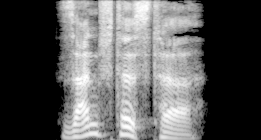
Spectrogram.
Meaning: inflection of sanft: 1. strong/mixed nominative masculine singular superlative degree 2. strong genitive/dative feminine singular superlative degree 3. strong genitive plural superlative degree
- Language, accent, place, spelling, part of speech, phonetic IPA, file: German, Germany, Berlin, sanftester, adjective, [ˈzanftəstɐ], De-sanftester.ogg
